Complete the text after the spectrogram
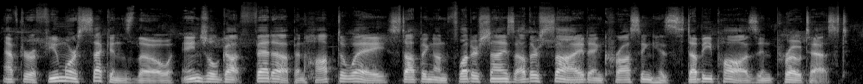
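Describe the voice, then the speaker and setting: A man with a low voice narrates a story. He reads scripted third-person storybook prose as the narrator. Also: lively intonation, moderate pace, hardly any pauses, a bit bright.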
